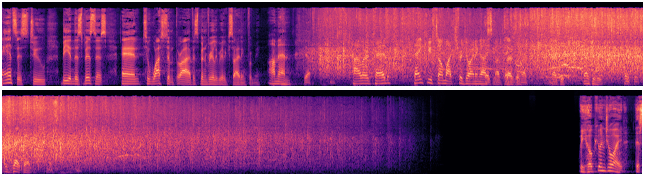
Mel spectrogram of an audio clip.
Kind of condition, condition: setting, live audience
